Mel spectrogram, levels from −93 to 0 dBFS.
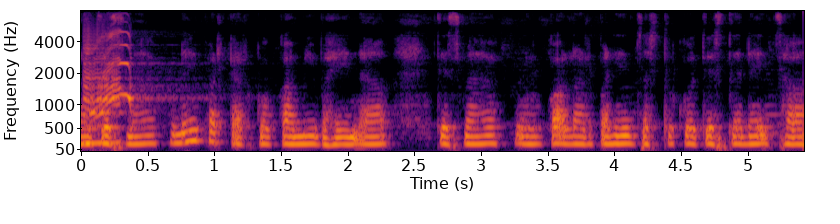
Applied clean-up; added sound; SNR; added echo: none; Musical instrument; 6 dB; reverberation time 0.2 s.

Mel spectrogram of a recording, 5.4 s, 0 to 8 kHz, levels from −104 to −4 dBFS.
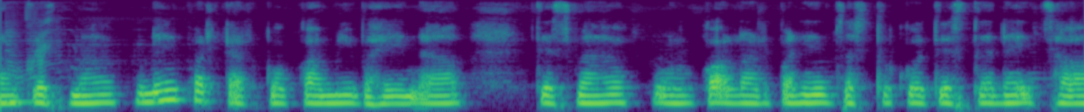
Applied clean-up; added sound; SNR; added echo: neural mask model DeepFilterNet 3.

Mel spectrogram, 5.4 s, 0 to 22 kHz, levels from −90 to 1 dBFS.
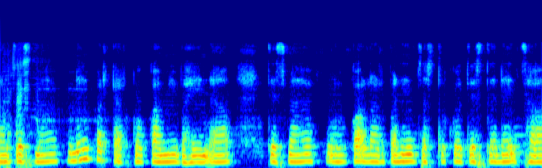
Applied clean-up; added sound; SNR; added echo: neural separator model SepFormer DNS4.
